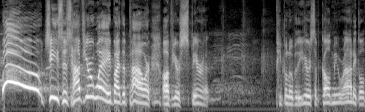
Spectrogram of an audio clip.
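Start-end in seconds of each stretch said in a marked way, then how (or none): 0.0-0.9 loud, high-pitched "woo"; exultant whoop. Acted. Preacher standing up with the saints to cry out, exultant whoop. 0.9-4.2 loud, raised cry of praise; rousing praise shout. Acted. Preacher voicing the saints' bold prayer to Jesus, rousing shout.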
